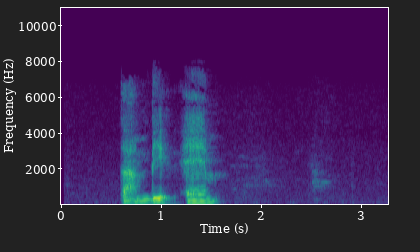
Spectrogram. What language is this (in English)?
Vietnamese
